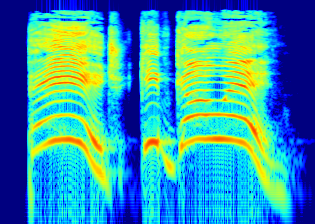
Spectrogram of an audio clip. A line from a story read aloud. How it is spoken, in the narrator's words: yelled Elias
